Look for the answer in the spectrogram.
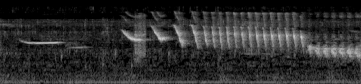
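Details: Male white-rumped shama facing a fierce female: a long steady whistle, then loud upslurred notes leading into a fast ringing trill of about twenty repeated notes, ending in a lower, harsher buzzy run.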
